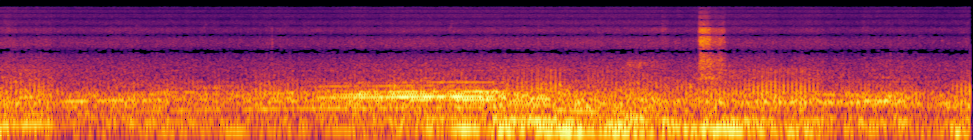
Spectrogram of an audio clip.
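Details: Foster kitten purring, a soft, steady low rumble that continues throughout, swelling slightly in the middle, with a faint brief click near the end.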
